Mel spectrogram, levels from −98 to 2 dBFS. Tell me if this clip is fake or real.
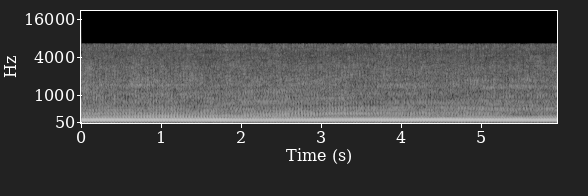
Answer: real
